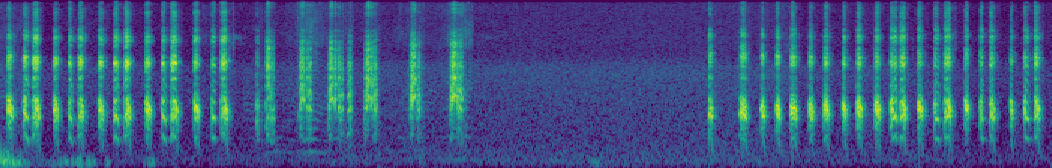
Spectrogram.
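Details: Female chukar partridge kept as a hunter's decoy bird, giving a long series of rhythmic, hoarse clucking notes about two per second, broken by a gap of several seconds before the clucking resumes.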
